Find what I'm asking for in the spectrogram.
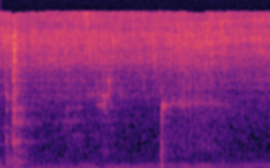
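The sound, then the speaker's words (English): Zucchini searing in a hot pan gives a steady, even sizzle and hiss throughout, with one brief tap partway through and no voices. “I'm going to sear them on this side for a few minutes.”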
